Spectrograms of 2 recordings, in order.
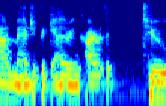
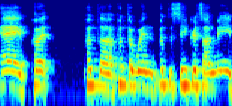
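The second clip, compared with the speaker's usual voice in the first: mock shrill screaming, very high; 9 semitones higher, 6 dB louder than usual. Voicing a card character as she pleads for the secrets: imitating someone screaming. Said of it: "she's just screaming like".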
